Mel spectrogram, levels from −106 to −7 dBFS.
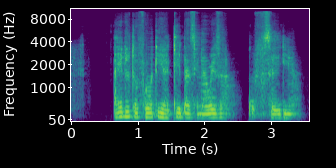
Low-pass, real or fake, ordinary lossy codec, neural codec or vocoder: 9.9 kHz; fake; MP3, 96 kbps; codec, 44.1 kHz, 1.7 kbps, Pupu-Codec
